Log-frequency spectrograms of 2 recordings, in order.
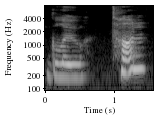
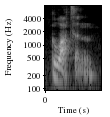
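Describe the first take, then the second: First: The first syllable sounds like 'glue'. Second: The first syllable sounds like 'glut'. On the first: The speaker calls it wrong. "it might look like glue-ton" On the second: The speaker calls it right. "the pronunciation is glutton"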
